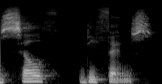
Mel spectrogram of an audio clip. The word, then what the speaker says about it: self-defense: he did so in self-defense دفاعا عن النفس self هي النفس defense الدفاع لاحظ النطق defense توجد شدة stress على F self-defense The former police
